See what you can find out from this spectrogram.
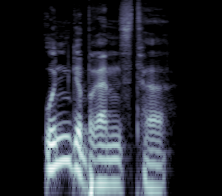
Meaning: inflection of ungebremst: 1. strong/mixed nominative/accusative feminine singular 2. strong nominative/accusative plural 3. weak nominative all-gender singular
- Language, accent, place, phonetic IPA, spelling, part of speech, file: German, Germany, Berlin, [ˈʊnɡəbʁɛmstə], ungebremste, adjective, De-ungebremste.ogg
